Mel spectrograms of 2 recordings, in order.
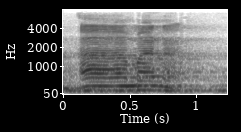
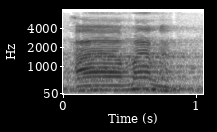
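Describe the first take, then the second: The two takes are said the same way.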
